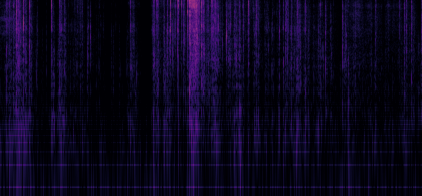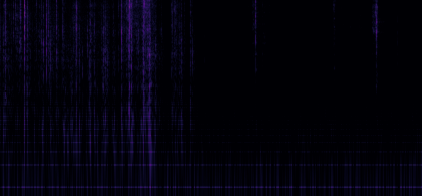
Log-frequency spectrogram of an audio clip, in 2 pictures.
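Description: Close crinkling and tearing of the plastic wrap on a pack of pencils, busy and rustly for several seconds, then a few faint scattered crackles before falling quiet.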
